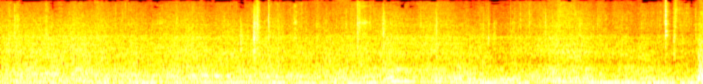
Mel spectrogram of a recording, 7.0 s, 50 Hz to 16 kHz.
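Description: VW Golf III 16V rally car's four-cylinder engine under hard driving, heard from inside the cabin, its note falling and rising several times as the driver lifts, shifts and accelerates again through a bend.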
